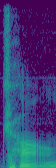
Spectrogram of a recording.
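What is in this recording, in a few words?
"chang", Mandarin Chinese, third tone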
